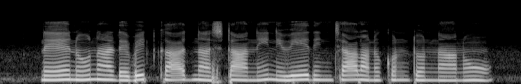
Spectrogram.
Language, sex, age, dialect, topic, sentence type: Telugu, female, 18-24, Utterandhra, banking, statement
